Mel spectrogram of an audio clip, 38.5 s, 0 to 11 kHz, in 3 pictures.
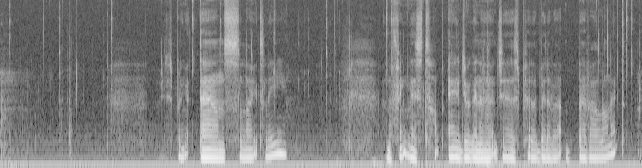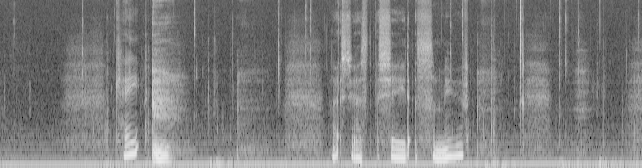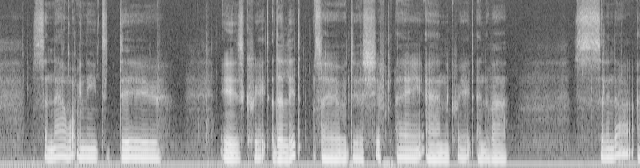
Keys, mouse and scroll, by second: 0.1 middle click, 2.2 click, 4.4 middle click, 7.7 alt+click, 9.6 ctrl+b, 13.1 middle click, 17.0 Tab, 18.9 right click, 20.3 middle click, 23.9 shift+middle click, 24.0 click, 24.7 KP_Decimal, 26.4 shift+middle click, 27.2 middle click, 30.2-30.8 scroll down 1, 31.5-32.6 scroll down 1, 33.2 shift+a.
